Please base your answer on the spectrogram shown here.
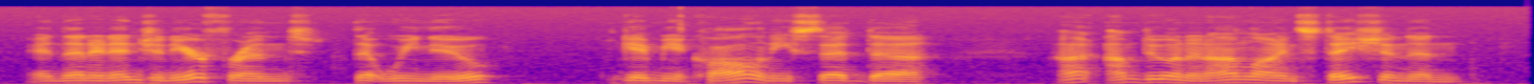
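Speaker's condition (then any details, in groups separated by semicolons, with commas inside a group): No condition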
